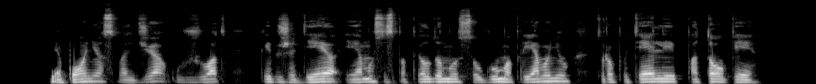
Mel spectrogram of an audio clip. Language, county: Lithuanian, Klaipėda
